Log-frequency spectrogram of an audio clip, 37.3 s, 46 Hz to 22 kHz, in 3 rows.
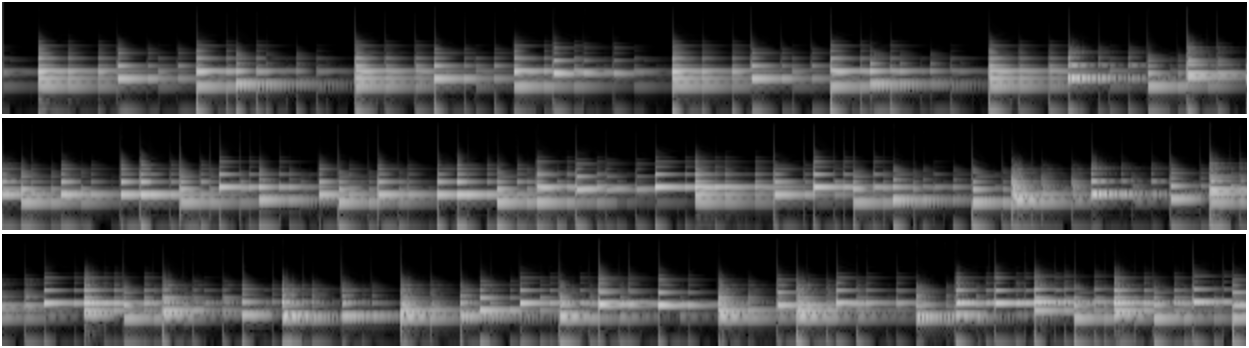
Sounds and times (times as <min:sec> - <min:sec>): Music: 0:00.0 - 0:37.3.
